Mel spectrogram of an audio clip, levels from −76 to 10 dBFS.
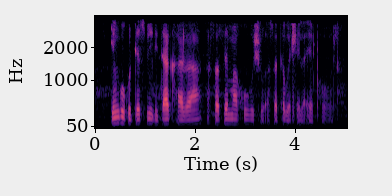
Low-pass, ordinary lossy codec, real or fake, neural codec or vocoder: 3.6 kHz; MP3, 24 kbps; real; none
